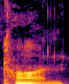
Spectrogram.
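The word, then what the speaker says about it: Cannes: you know is that it's pronounced con yes that's cool though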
